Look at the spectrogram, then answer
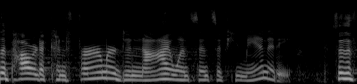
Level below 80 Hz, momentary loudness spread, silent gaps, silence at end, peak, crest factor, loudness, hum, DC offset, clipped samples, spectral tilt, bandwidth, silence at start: -84 dBFS; 13 LU; none; 0 s; -16 dBFS; 18 dB; -34 LUFS; none; under 0.1%; under 0.1%; -5 dB/octave; 15.5 kHz; 0 s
